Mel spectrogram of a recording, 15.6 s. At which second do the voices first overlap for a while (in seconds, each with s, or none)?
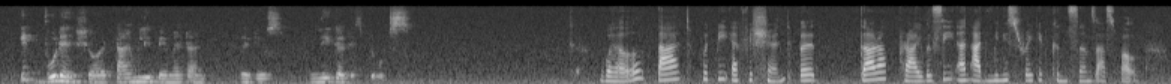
none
